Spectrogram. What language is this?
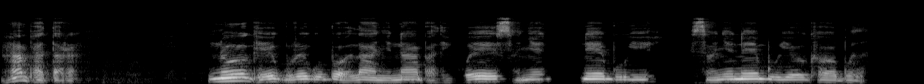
Igbo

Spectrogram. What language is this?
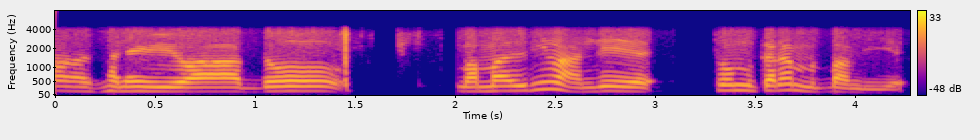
Manipuri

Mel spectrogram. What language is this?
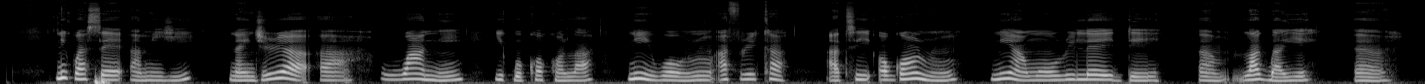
Yoruba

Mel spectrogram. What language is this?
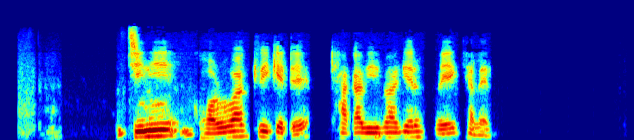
Bangla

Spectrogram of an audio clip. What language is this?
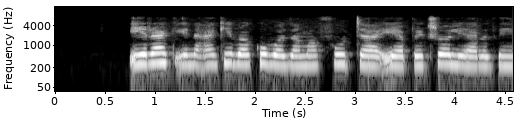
Swahili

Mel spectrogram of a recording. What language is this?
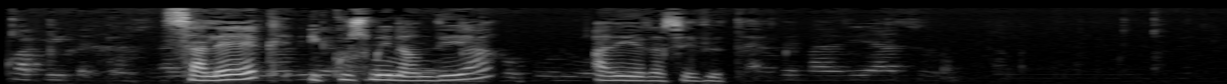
Basque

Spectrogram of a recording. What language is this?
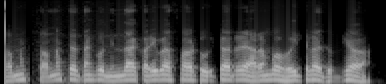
Odia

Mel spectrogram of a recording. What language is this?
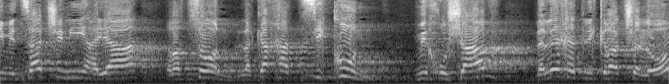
Hebrew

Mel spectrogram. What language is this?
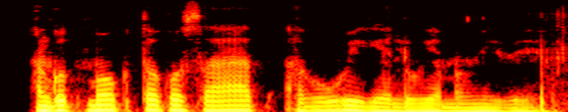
Kalenjin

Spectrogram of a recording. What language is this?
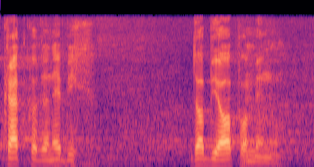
Serbian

